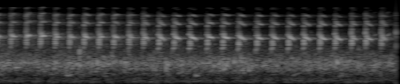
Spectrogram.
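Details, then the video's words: Lovebird giving a long ngekek, a trill used to stir other lovebirds into singing: rapid, evenly pulsed, shrill chattering notes about three per second, metallic and high, with no other sounds. "LOVE BIRD NGEKEK PANJANG"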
